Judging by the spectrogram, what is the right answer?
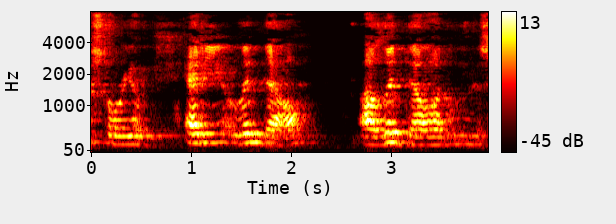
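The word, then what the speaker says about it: Liddell: true story inspiring story of eddie lindell uh lib dell and this how you pronounce it and during the 1924 olympics he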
